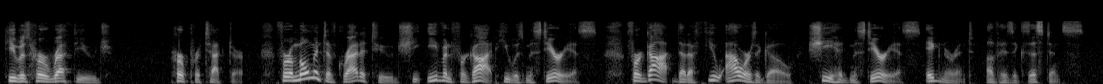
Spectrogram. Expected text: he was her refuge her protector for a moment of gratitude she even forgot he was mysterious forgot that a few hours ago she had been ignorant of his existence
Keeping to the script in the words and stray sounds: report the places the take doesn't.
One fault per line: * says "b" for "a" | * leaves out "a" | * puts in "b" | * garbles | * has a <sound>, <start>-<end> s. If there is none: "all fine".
* says "mysterious" for "been"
